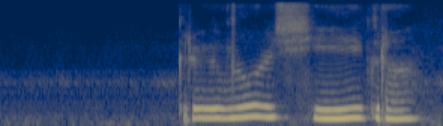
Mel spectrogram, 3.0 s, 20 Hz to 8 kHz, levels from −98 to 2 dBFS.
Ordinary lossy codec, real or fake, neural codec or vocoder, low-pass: AAC, 48 kbps; fake; codec, 24 kHz, 0.9 kbps, WavTokenizer, small release; 7.2 kHz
